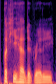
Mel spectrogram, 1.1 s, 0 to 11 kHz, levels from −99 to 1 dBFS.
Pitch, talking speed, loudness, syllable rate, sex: 95 Hz, 270 wpm, -16 LUFS, 6.3 syllables/s, male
